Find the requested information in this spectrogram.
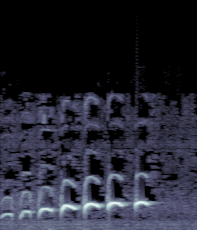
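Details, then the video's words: Rufous-capped babbler giving a single phrase of seven clear piping notes, each a quick upward slur, the series rising in pitch and loudness at a steady pace of about four notes per second. "Khướu bụi đầu đỏ. tiếng khướu đầu đỏ"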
